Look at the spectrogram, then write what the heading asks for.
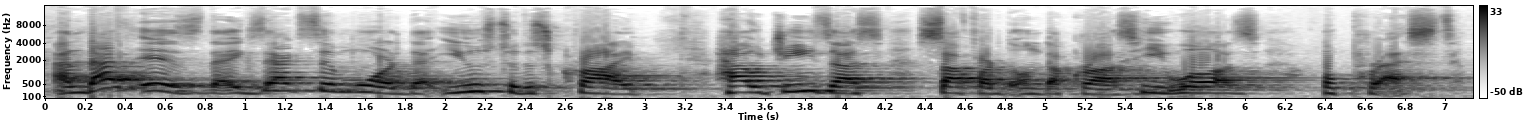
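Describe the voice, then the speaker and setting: A woman whose first language is Arabic, teaching a sermon on a Bible passage and stressing key phrases with slow, dramatic repetition. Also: medium pitch, a little mellow. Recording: echoey room.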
